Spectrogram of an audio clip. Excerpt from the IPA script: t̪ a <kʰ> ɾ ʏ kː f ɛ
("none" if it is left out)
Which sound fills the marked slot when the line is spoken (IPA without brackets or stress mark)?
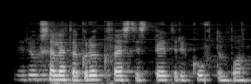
k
